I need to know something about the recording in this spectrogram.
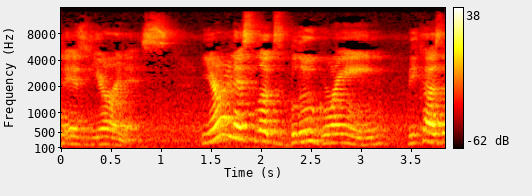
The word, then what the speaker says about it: Uranus: of ice and rock in its own orbit Uranus I know you have heard it being called uran braus in the past but the correct pronunciation is Uranus Uranus looks blue green because of the methane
